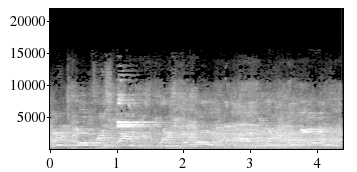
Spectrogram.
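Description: Several voices shouting and calling out over one another in a large, echoing gym, with a few dull thuds underneath.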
